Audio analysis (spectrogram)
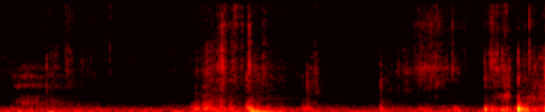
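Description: An aloe leaf has its skin peeled back by hand, giving a faint, close, wet tearing and crinkling in a few short bursts over a quiet background.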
